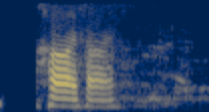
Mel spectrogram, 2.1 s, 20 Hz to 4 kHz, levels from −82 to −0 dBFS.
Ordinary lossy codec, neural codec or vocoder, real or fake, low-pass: none; none; real; 3.6 kHz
